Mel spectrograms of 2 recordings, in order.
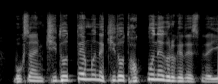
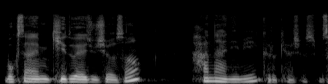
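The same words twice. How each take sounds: First: 때문에 pushed out high and loud; wrong wording stressed. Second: Gentle rise on 주셔서, settled 하나님이; right wording, calm. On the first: Pastor warns church of risky wording, loud emphatic stress. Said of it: "이거는 조금 위험한 거고요". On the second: Pastor models the right phrase for the congregation, calm and even. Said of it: "이 용어가 굉장히 중요하거든요". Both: Shown as a demonstration.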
